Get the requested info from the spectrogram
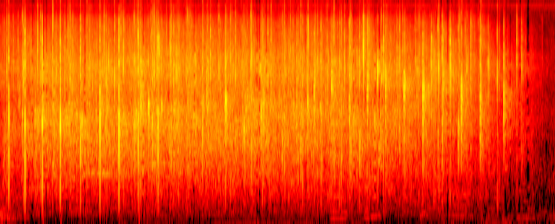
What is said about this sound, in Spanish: quiero que ustedes mismos se regalen un aplauso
